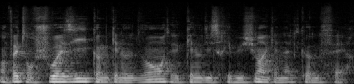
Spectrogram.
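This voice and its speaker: A man speaks in a somewhat breathy voice. Room echo can be heard. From Paris region, France. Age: 30s. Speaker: tech company executive. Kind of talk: interview. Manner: hesitant with fillers.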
